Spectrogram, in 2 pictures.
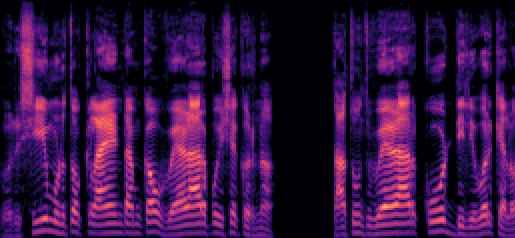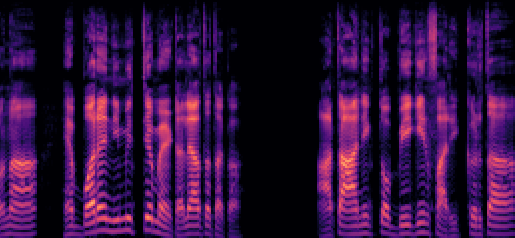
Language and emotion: Goan Konkani, disgusted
